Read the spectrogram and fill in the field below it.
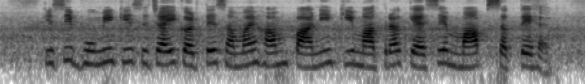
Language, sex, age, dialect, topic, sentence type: Hindi, female, 31-35, Marwari Dhudhari, agriculture, question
